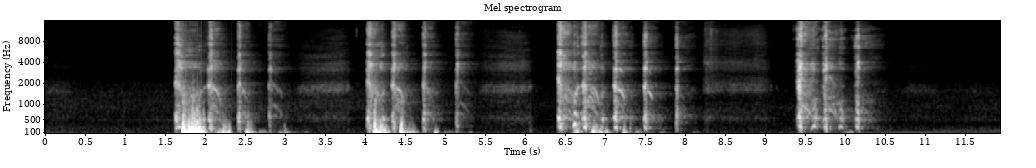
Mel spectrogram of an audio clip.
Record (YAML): three_cough_length: 11.9 s
three_cough_amplitude: 23622
three_cough_signal_mean_std_ratio: 0.27
survey_phase: alpha (2021-03-01 to 2021-08-12)
age: 18-44
gender: Male
wearing_mask: 'No'
symptom_cough_any: true
symptom_fatigue: true
symptom_change_to_sense_of_smell_or_taste: true
symptom_loss_of_taste: true
symptom_onset: 4 days
smoker_status: Never smoked
respiratory_condition_asthma: false
respiratory_condition_other: false
recruitment_source: Test and Trace
submission_delay: 2 days
covid_test_result: Positive
covid_test_method: RT-qPCR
